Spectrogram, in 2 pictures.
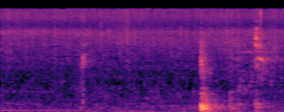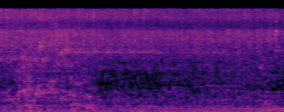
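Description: Cooked toor dal sizzling in a kadai of hot oil tempering, just after it has been added. A steel ladle knocks against the pan twice, about two and a half seconds in and again just after.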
